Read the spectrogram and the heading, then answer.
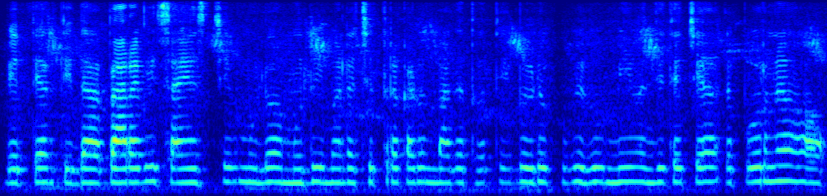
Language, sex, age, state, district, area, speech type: Marathi, female, 45-60, Maharashtra, Washim, rural, spontaneous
